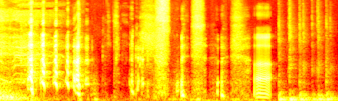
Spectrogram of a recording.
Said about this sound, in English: Wow, it's a heavy-handed keyboard typing.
